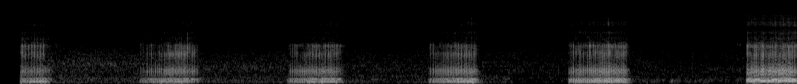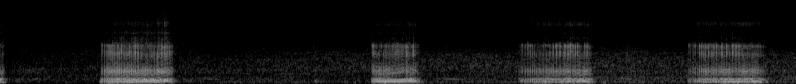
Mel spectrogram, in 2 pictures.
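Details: English bulldog sleeping indoors and snoring loudly: rasping, low snores come in steady bursts about every one and a half seconds, eleven in all, with a quiet pause between each breath.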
